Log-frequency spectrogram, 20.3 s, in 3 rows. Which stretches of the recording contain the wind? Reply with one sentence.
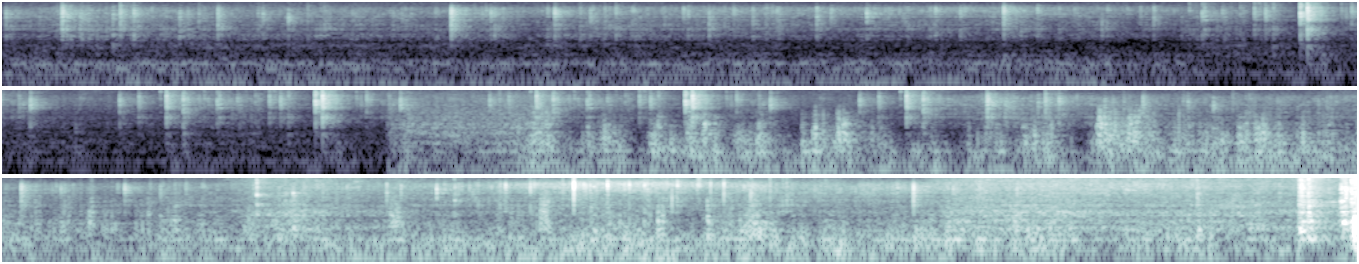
The wind can be heard from 8.7 to 20.2 s.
